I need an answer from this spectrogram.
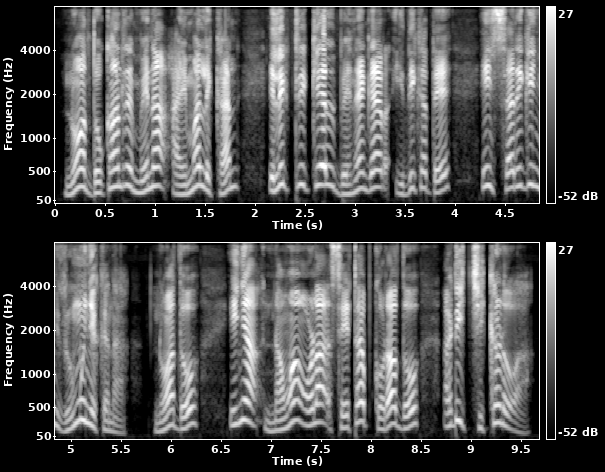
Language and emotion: Santali, happy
